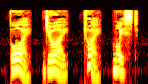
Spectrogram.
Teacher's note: the lips seem to form a circle forward then become neutral and the tongue moves forward upwards along with the closed jaw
